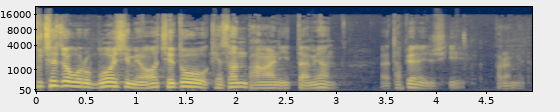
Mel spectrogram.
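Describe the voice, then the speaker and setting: The recording is very clean with a silent background, as a man with a normal speaking voice talks at a moderate pace and medium pitch. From South Chungcheong, Korea (Cheonan). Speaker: provincial council member. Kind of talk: formal legislative questioning. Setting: council assembly chamber.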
